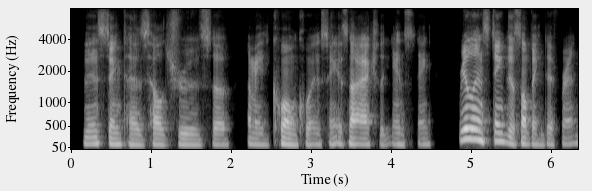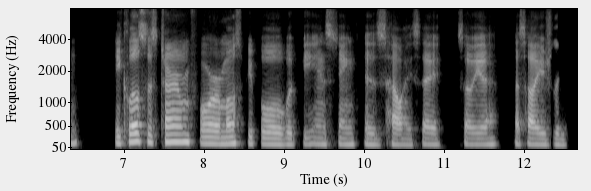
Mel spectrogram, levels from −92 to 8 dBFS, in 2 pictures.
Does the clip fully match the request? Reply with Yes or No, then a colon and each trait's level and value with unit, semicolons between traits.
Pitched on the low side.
Yes: low, 120 Hz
